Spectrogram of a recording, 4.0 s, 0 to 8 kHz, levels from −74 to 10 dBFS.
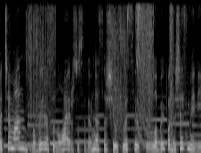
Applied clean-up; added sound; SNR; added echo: none; Packing tape, duct tape + Wind instrument, woodwind instrument; 12 dB; none.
